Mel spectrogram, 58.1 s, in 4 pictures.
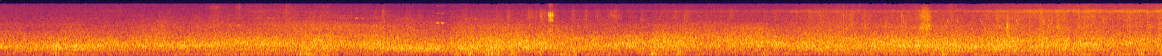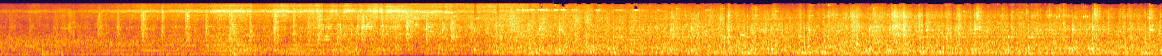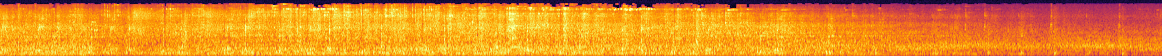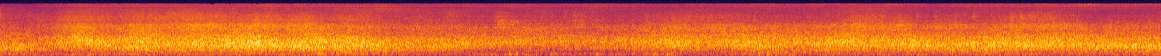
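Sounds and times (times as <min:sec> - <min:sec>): train wheels clicking over rail joints: 0:11.2 - 0:43.5
coaches rumbling: 0:12.5 - 0:40.0.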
